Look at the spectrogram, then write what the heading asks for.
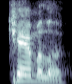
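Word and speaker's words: Kamala: opened up with this the reason why I started pronouncing her name as camela because I looked up how her name was said and I even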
